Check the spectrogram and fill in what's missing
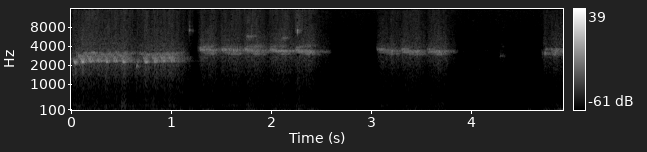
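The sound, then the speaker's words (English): Springtime birds singing outdoors in high, steady trilling bursts, each lasting a second or two and separated by short pauses, over a faint low background rumble, with no voices. “And as I'm recording this, I know you can hear the springtime birds.”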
